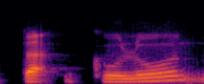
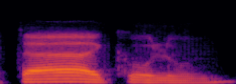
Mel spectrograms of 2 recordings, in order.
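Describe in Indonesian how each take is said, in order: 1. Hentian glotis menutup suku kata pertama. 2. Hentian glotis dihilangkan dan vokalnya dipanjangkan. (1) "kenapa ini tertutup" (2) "sebagian ahli qiraat membaca"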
